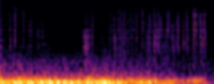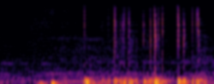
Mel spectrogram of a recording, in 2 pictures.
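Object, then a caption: Metal mesh microphone grille. Long acrylic nails rapidly scratch and tap the hollow metal mesh head of a white microphone while both hands cup the grille. A dense, muffled, low rumbling scrape fills the first half, then fades to quieter, sparser crackling taps with brief bright clicks.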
